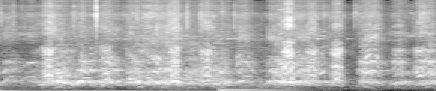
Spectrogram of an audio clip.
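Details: Kangal shepherd dogs protecting nomadic herds in Turkey, a dense chorus of overlapping barks from several dogs, continuous and rough, with some low rumbling underneath.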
